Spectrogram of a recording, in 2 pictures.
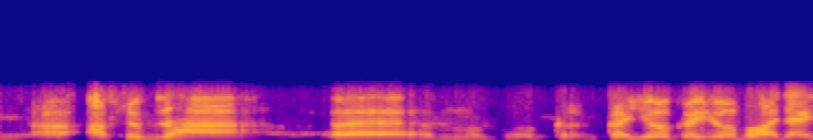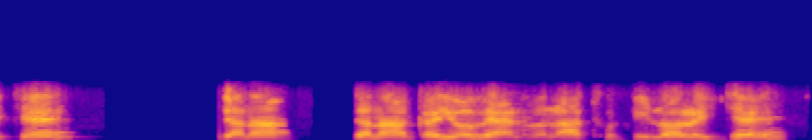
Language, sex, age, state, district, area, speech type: Maithili, male, 60+, Bihar, Madhubani, rural, conversation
